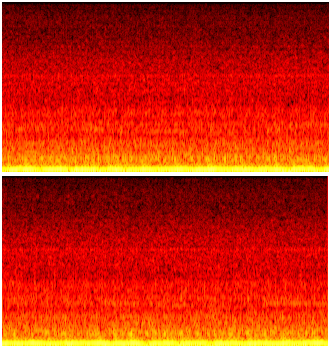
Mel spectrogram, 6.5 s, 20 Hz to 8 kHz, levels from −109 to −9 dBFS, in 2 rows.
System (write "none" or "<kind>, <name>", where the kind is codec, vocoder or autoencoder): vocoder, WaveNeXt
